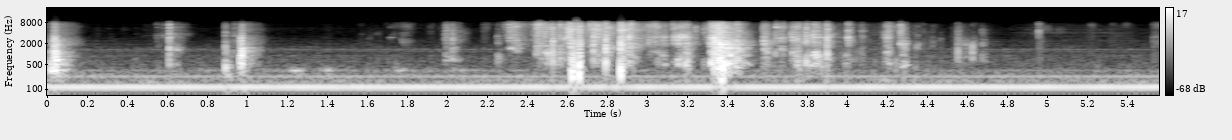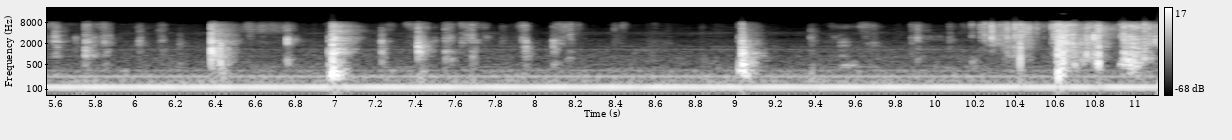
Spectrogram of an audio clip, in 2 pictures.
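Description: Stiff cards rustle and slap as a hand sorts them.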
